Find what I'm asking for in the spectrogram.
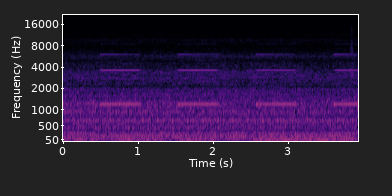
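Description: Reversing beeps sound in a regular pulse, four evenly spaced tones over a low idling truck engine, heard from a short distance.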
